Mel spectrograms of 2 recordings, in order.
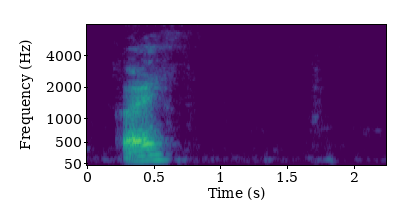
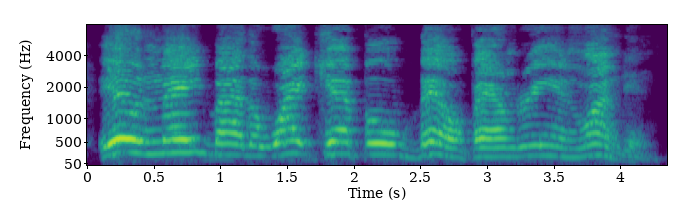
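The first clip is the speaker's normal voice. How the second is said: raised, louder read-out voice; reading aloud; 6 semitones higher, 6 dB louder than usual. Real, not acted. Host reads a bell fact to live viewers, loud read-aloud. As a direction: announce the fact to everyone listening.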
